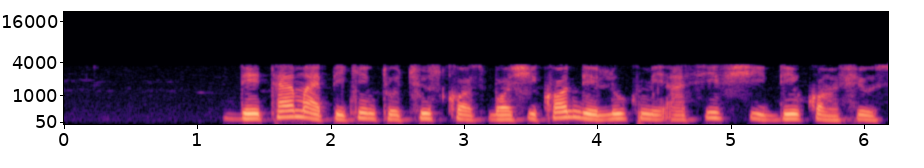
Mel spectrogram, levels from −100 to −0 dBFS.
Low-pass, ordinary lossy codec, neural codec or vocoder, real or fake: 3.6 kHz; none; none; real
